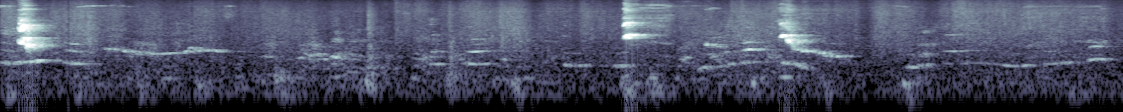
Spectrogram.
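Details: Cavalier King Charles Spaniel puppies from one litter, indoors in a kitchen: steady thin whining that wavers up and down, broken by three loud sharp yelps and squeals.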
